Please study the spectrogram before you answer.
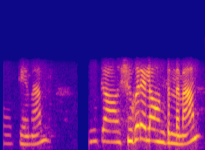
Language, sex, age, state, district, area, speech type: Telugu, female, 18-30, Andhra Pradesh, Sri Balaji, rural, conversation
